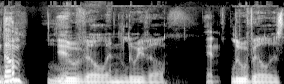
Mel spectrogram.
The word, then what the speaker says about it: Louisville: And- Louisville is like the correct, according to the people that live there, pronunciation.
